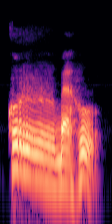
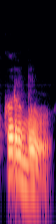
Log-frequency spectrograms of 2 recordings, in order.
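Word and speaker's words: قربه: Mas Fram 212 he qurbahu e dibacanya qurbu Karena fail Pak Ya Pak Mas Fram karena ini fail jadi dibaca qurbu jadi kedekatan dirinya kemudian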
